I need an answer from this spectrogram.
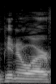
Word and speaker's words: Pinot Noir: Yeah, it's a Pinot Noir.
